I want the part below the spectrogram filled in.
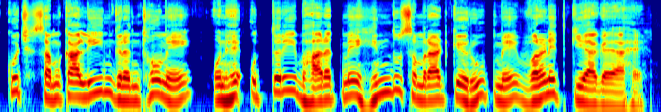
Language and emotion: Hindi, neutral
